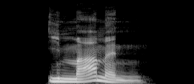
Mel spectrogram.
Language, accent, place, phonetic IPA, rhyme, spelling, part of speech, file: German, Germany, Berlin, [iˈmaːmən], -aːmən, Imamen, noun, De-Imamen.ogg
- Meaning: dative plural of Imam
